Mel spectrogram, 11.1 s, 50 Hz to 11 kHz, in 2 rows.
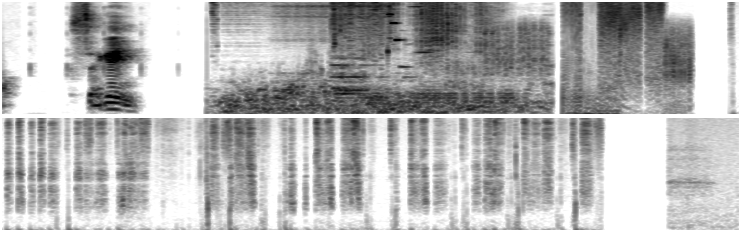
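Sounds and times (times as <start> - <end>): pencil scratching on paper: 5.5 - 10.0.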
